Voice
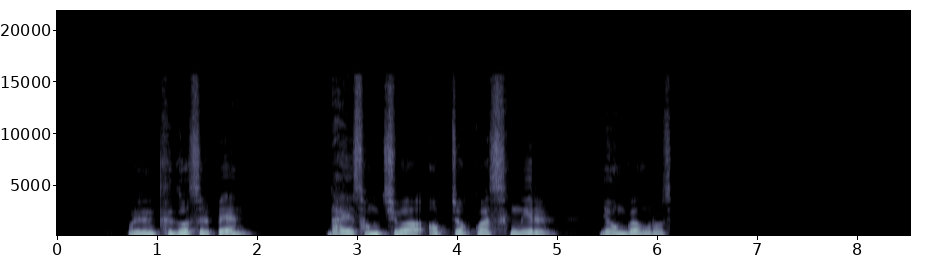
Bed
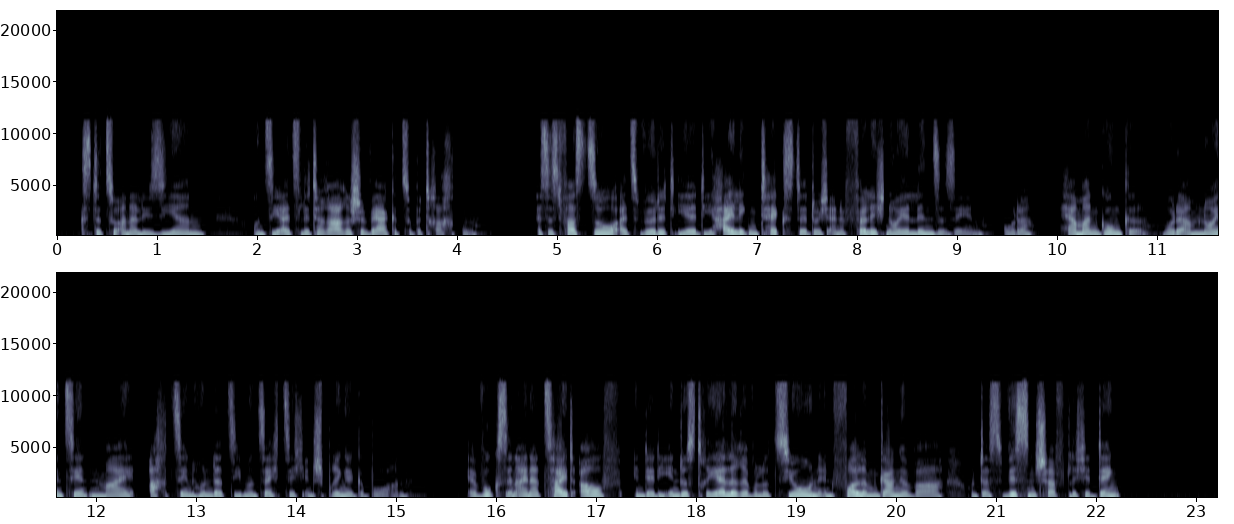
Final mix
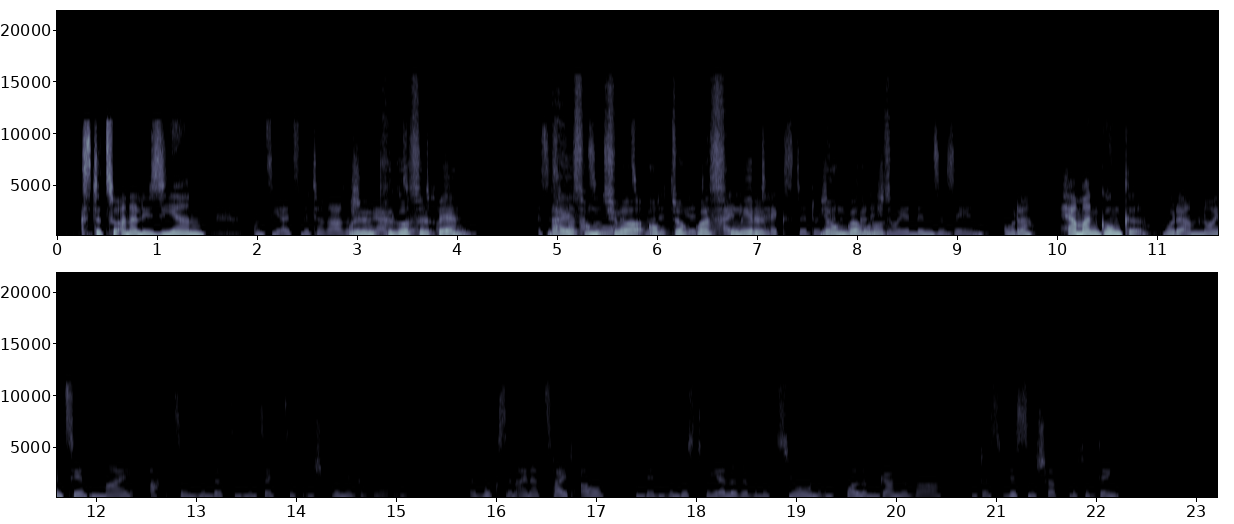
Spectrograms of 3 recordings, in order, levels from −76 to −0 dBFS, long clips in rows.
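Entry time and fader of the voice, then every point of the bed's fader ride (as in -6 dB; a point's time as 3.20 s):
2.20 s, -5.5 dB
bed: 1.83 s -1.5 dB
2.06 s -20.5 dB
8.45 s -20.5 dB
9.85 s -2 dB
10.63 s -2 dB
12.59 s -29.5 dB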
